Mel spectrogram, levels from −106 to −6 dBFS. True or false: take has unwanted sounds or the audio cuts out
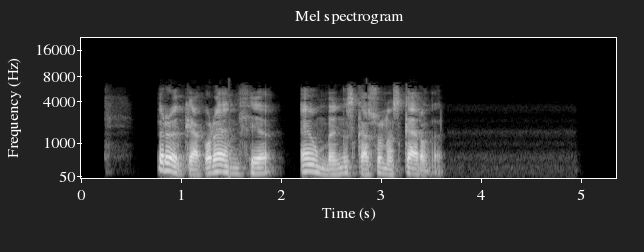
false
